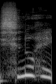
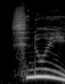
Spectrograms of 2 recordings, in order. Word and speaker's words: 시누헤: 사실 이 신우회 이야기가 그냥 묘하게 이제 한글에서는 발음 잘못하면 신우이 이야기로. 네, 많이들 그렇게 농담을 그쵸?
